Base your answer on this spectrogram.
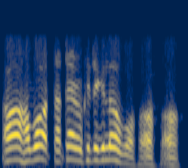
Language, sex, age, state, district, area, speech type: Assamese, male, 45-60, Assam, Sivasagar, rural, conversation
